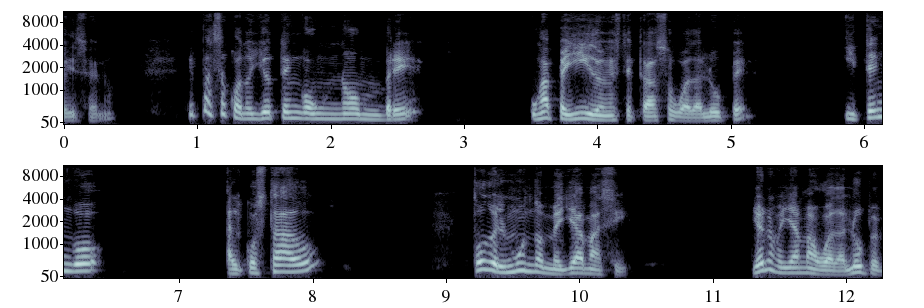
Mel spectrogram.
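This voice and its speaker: A man's voice: a little high, a little mellow, no room sound, studio quality. A male teacher going over test questions, explaining step by step and asking and answering his own questions.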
